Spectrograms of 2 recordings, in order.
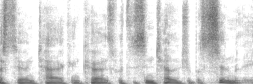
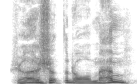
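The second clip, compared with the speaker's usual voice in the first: raised, fussy official's voice; pompous beadle; 8 semitones higher, 5 dB louder than usual. Acted. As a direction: play the self-important beadle. Bumble's voice, reader plays beadle.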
